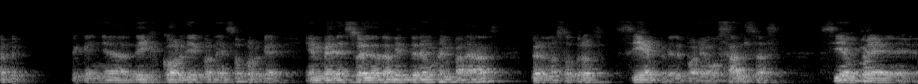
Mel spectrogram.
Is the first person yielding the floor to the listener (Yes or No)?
No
